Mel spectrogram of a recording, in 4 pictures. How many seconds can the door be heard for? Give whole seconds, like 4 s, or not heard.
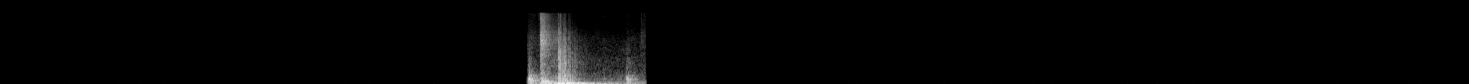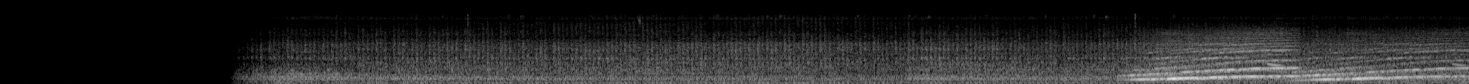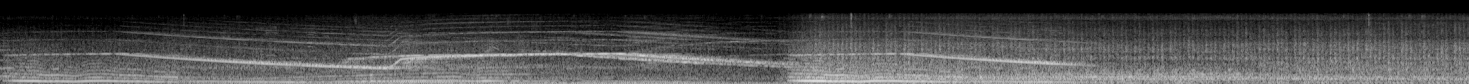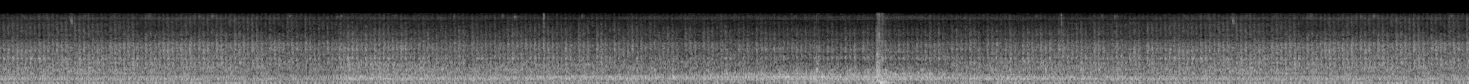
2 s.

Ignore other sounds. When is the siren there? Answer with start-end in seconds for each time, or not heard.
25.9-40.4.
